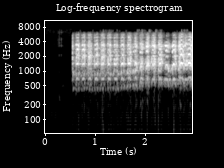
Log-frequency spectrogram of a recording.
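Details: Laughing kookaburra territorial call, announcing where the bird is located, with volume changing as it calls: a harsh, rapid, laughing chatter of pulsed notes starting abruptly and rising in loudness.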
